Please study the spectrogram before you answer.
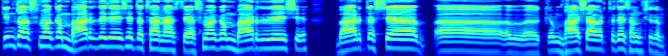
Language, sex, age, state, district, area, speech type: Sanskrit, male, 18-30, Karnataka, Davanagere, rural, spontaneous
